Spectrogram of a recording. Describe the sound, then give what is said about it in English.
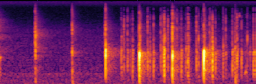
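A small round of applause for Larry, the cat serving as Chief Mouser at the UK Prime Minister's office: a few isolated claps at first, then a quicker patter of light clapping from a small group. “A little round of applause. Hey, a little round of applause for”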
